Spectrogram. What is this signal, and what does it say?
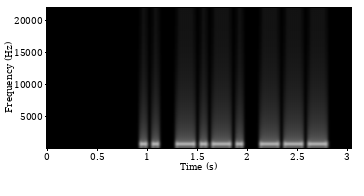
Morse code, heard as a keyed tone, about 20 wpm, 700 Hz. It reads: ICO
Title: Build A Word - 1 Letter At A Time - 4-Letter Words - 20wpm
